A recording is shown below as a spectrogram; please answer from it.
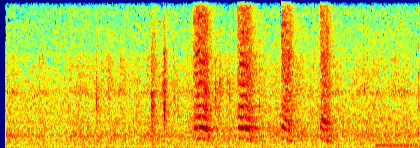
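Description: Garbage truck's engine running with a steady low hum while its lift tips a waste container, with a string of short, sharp metallic squeals and clanks in the middle stretch.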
